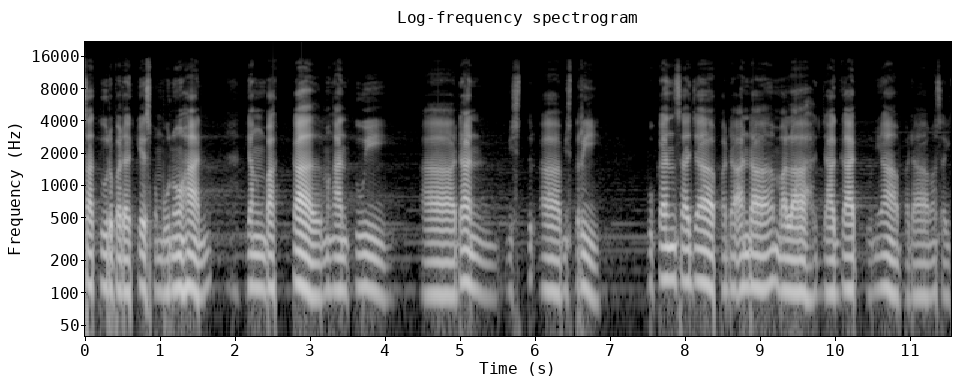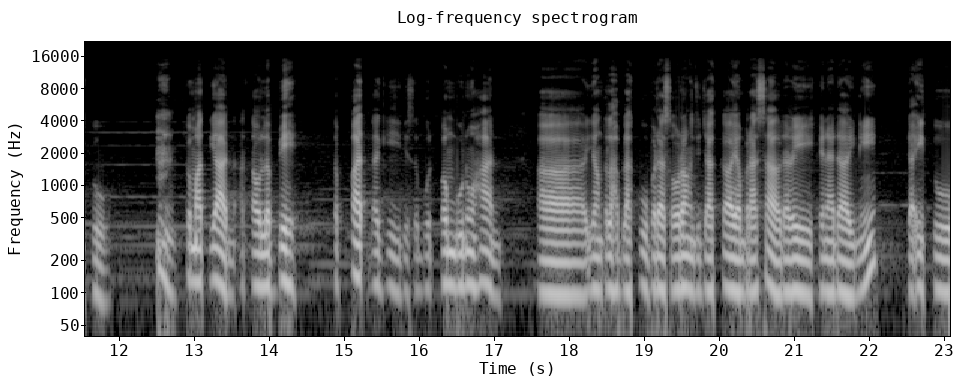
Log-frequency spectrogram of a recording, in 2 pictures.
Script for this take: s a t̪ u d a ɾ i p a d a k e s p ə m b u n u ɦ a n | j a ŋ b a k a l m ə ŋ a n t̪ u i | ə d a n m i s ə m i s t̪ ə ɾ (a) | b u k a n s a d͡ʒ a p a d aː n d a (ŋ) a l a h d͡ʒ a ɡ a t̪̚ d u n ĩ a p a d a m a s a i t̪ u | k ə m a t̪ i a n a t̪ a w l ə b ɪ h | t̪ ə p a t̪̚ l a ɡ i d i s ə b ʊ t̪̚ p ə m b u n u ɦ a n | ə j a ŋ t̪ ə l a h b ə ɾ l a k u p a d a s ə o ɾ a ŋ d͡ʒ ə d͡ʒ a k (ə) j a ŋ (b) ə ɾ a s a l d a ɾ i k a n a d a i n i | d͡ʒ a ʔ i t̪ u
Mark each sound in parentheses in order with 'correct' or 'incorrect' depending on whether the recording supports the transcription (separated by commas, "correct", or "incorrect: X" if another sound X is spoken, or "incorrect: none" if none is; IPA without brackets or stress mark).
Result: incorrect: i, incorrect: m, incorrect: a, correct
